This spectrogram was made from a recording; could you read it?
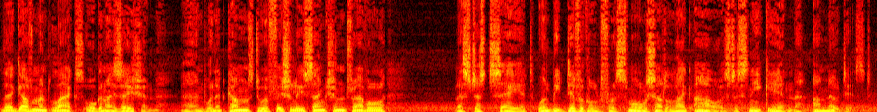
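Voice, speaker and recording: An actor playing a smooth, scheming male Sith lord who speaks in a courtly, ingratiating, measured way. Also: sits low, a little hiss or hum, close to an everyday voice. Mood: suave. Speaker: Imperial schemer. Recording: game cutscene over loud music.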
